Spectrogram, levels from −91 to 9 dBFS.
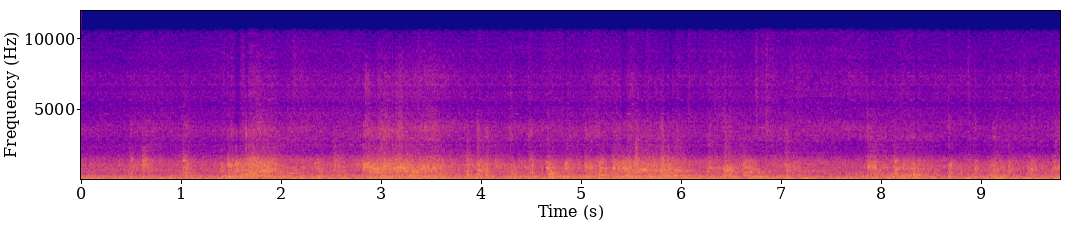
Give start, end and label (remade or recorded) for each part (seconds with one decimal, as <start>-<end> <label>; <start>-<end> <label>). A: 0.0-7.0 remade; 7.0-7.6 recorded; 7.6-9.8 remade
